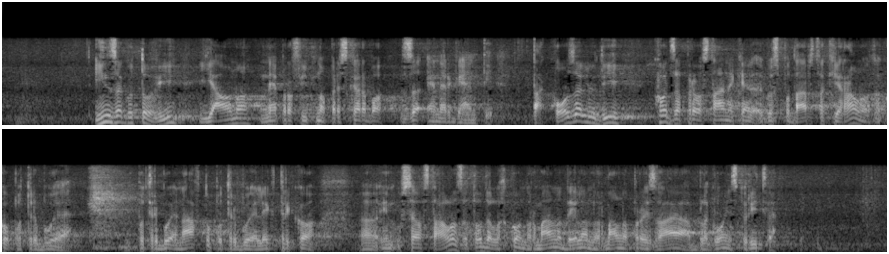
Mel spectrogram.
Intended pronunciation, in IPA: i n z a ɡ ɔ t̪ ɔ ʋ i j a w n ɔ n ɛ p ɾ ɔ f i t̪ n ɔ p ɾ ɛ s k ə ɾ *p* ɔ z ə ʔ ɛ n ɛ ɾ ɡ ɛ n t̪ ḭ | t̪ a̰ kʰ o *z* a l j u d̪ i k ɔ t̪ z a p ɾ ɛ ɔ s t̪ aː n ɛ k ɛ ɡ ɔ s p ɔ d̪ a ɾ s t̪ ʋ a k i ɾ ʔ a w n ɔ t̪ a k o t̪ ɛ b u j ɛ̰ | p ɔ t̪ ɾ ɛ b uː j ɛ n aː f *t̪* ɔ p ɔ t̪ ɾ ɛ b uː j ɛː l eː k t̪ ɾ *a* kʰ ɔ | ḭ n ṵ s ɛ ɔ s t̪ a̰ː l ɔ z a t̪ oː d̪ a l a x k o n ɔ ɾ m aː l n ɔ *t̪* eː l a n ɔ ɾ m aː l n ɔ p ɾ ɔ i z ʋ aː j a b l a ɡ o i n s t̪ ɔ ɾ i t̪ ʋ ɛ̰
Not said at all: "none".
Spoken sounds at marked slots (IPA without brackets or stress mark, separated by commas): b, z, t̪, i, d̪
